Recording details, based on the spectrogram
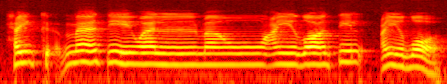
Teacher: Dha di hujung lidah keluar dia bunyi tebal dia.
